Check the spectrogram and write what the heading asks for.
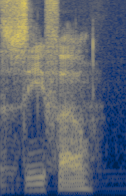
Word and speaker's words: Xifo: I'm going to go with Xifo. It's X-I-F-O is his last name. – Yeah, I think that's right.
